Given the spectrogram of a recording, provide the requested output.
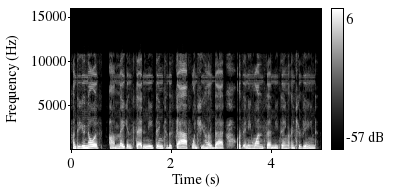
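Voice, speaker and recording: A woman playing a procedural, businesslike hotline call taker with an American accent and a husky, creaky voice, in a simulated intake call. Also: medium pitch, level tone, fast, darkish tone, rough recording. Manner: procedural, reads details back methodically. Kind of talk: simulated phone intake interview for training.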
